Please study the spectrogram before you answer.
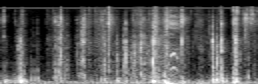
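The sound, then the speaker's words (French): Plastic bag being opened, giving irregular bursts of crinkling and rustling that go on throughout, some louder and sharper than others. “Donc, je baisse la trame et on écoute notre beau petit sac s'ouvrir.”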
